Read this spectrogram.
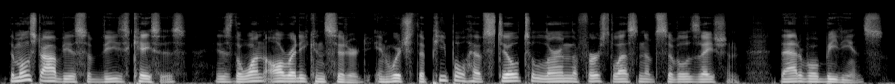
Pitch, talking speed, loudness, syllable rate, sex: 130 Hz, 180 wpm, -17 LUFS, 5.6 syllables/s, male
